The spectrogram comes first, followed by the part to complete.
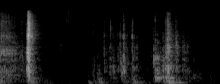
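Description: Sliding-blade paper trimmer cutting a sheet of patterned cardstock paper: a sharp click about a third of a second in, then a short scratchy run of clicks as the blade goes through the paper around the middle.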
